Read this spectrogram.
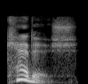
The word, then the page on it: caddish: British English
